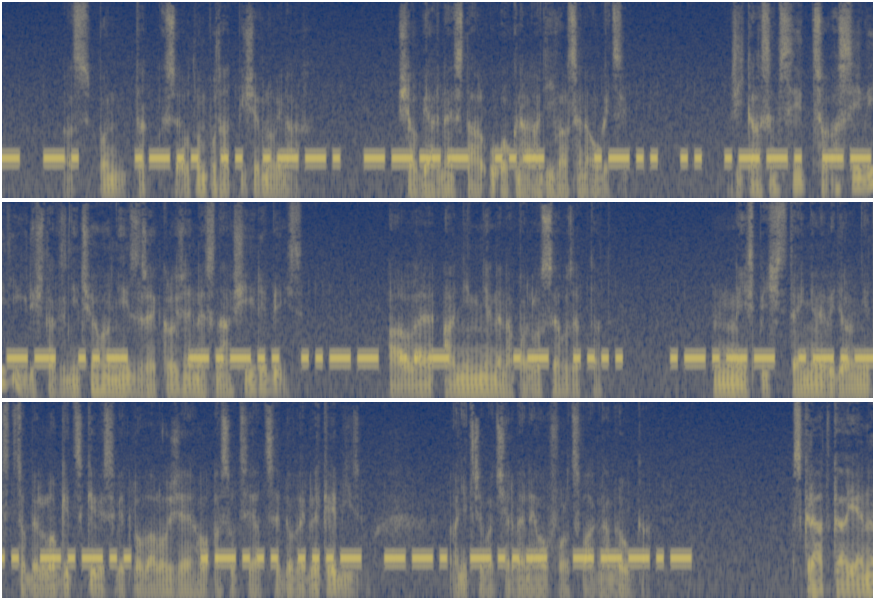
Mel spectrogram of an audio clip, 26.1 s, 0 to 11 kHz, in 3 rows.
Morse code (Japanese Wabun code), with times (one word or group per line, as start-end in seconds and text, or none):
0.0-0.8 …
1.3-5.4 ガツコウ
5.9-10.0 ガツコウ
10.6-13.2 キノウ
13.8-14.9 イヌ
15.4-18.7 テンキ
19.4-24.3 オクリマス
